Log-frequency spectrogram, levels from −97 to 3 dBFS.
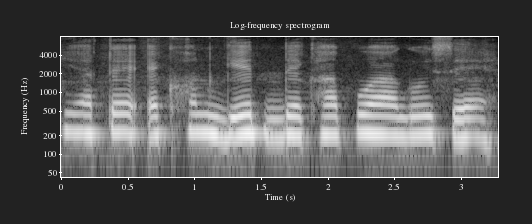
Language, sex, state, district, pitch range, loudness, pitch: Assamese, female, Assam, Sonitpur, 200-220 Hz, -13 LUFS, 205 Hz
